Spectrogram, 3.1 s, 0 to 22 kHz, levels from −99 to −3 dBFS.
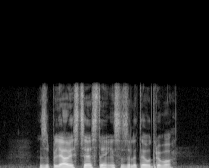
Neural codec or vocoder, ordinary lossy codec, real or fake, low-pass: none; none; real; 10.8 kHz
